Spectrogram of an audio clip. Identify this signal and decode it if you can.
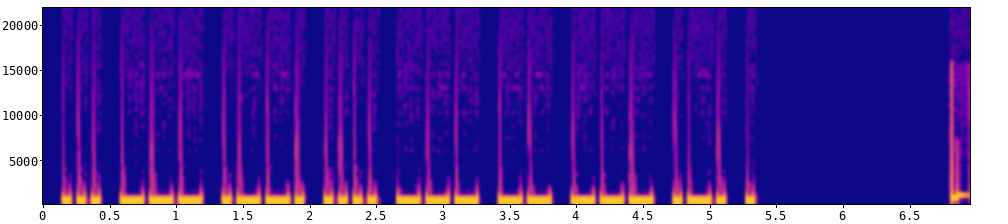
Morse code, heard as a keyed tone, about 22 wpm, 700 Hz. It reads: SOPHOMORE
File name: 9 Letter Words - First 3 Letters Given - 22wpm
